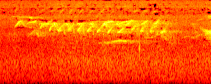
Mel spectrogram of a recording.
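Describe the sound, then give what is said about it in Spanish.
Birds chirp and twitter in a steady, busy stream of high, quick notes at an idle concrete factory in Arganda, where the machines have stopped, over a soft outdoor background hush with no machinery or voices. “El ruido de las máquinas ha dado paso al de los pájaros.”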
